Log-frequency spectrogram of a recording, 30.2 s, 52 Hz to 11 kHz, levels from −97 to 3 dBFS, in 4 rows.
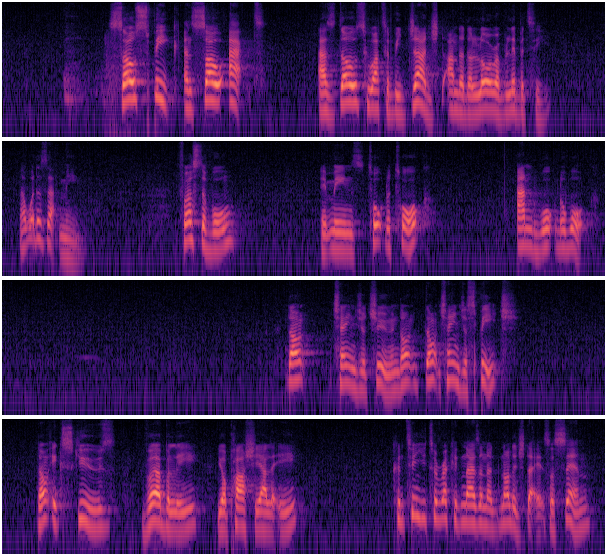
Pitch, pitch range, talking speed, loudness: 175 Hz, 150-210 Hz, 115 wpm, -34 LUFS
